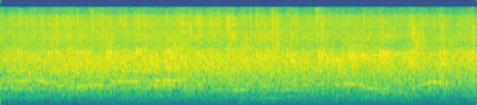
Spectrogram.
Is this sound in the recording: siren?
no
